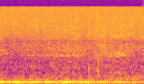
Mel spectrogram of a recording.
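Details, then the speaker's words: Neighbor's well system with suspected bladder tank or valve fault and pressure gauge at zero; faint steady low drone through the clip, well pump running and judged good. "I hear the well running so the well pump is good definitely can hear it"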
